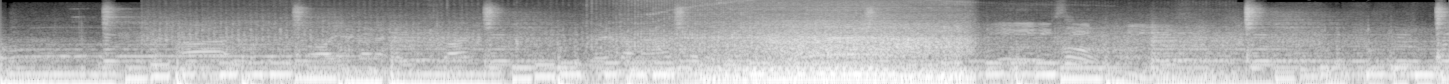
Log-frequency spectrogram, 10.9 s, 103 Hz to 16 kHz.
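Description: Background music with a steady beat throughout. Over it, a Mitsubishi Delica 4x4 van is driving on snow: its engine and tyre noise build into a rising rush from about four and a half seconds in, then cut off suddenly a little after seven seconds.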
